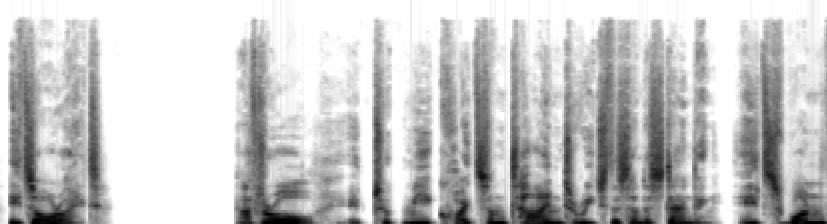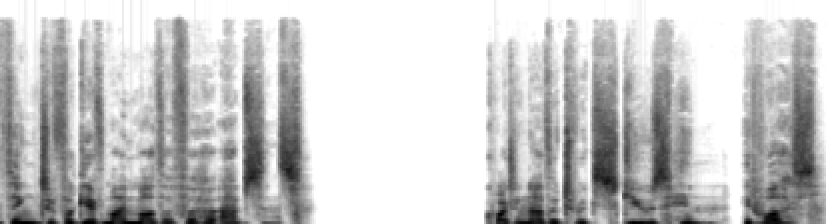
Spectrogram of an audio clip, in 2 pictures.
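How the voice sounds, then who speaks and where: A man playing a courteous, reserved elven wizard in a fantasy game, with formal, articulate and measured delivery. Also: lowish voice, no room sound, clean studio sound. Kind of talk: scripted fantasy game dialogue.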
